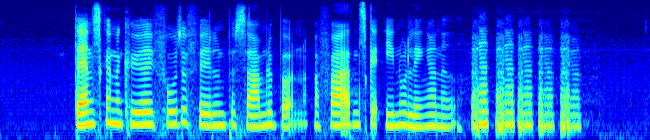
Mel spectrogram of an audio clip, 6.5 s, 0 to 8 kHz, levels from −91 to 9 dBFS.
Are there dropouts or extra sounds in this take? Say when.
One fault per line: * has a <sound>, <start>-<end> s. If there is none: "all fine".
* has a laugh, 4.7-5.8 s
